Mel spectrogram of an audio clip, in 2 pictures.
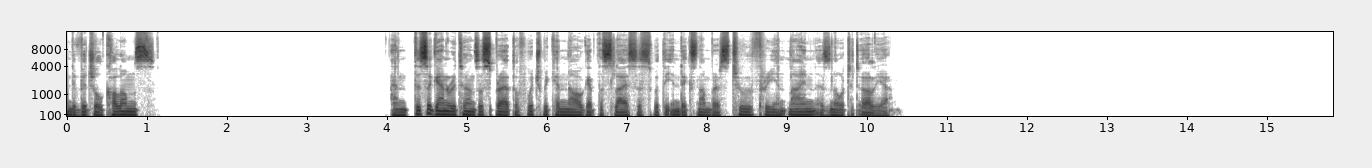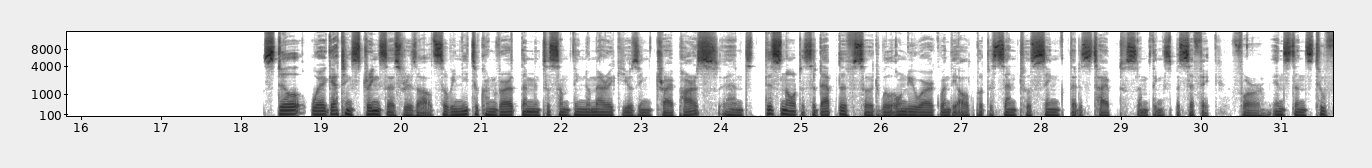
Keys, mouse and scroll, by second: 0.0 click, 1.4-2.5 drag, 2.5-2.8 middle drag, 2.8-7.4 drag, 7.7-9.8 drag, 10.2-12.6 drag, 14.0 drag, 14.1-15.2 right drag, 15.2-17.8 drag, 20.8 click, 21.3-23.1 drag, 24.3-26.6 drag, 26.6-27.4 middle drag, 27.4-30.6 drag, 30.6 ctrl+c, 31.0 click, 31.3 ctrl+v.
